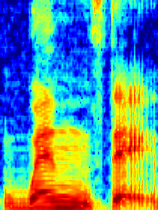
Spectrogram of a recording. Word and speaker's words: Wednesday: So Wednesday is the middle day of the week, but keep in mind this is pronounced Wednesday. There's a D there, but we don't say Wednesday. We say Wednesday.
